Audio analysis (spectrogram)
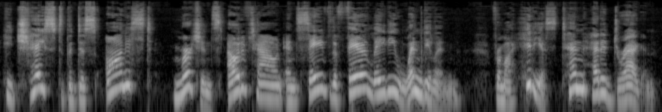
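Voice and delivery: ordinary delivery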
